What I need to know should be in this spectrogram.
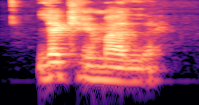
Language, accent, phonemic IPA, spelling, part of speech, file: French, Canada, /la.kʁi.mal/, lacrymal, adjective, LL-Q150 (fra)-lacrymal.wav
- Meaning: lacrimal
